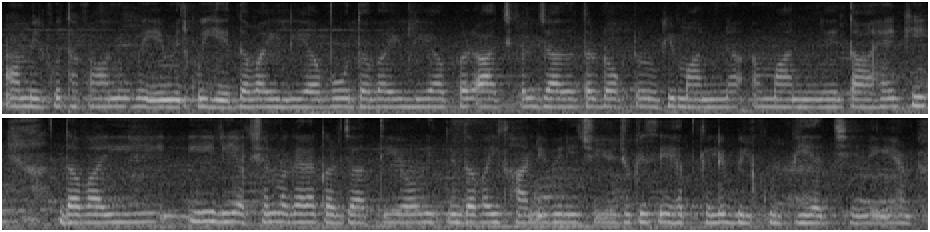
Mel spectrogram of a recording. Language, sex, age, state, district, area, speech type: Urdu, female, 18-30, Uttar Pradesh, Gautam Buddha Nagar, urban, spontaneous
